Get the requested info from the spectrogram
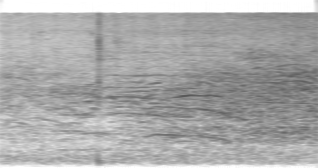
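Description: Stadium crowd noise at a football game: many voices blending together, slowly growing louder as the play opens up. A single sharp click comes under a second in.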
